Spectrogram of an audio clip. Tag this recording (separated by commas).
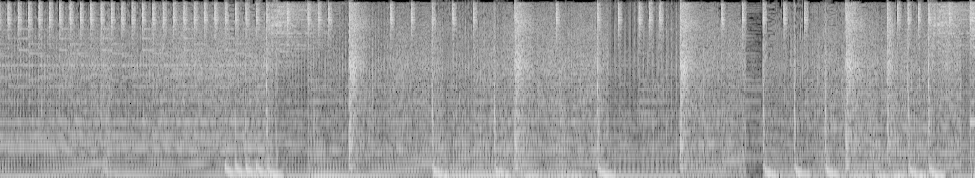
Dubstep, Electronic music, Music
